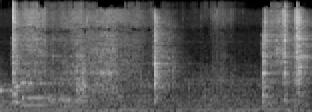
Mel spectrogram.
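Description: Chopped Vidalia onion, carrot, celery and green pepper are scraped off a board into a crockpot, giving a few close rasping, rubbing scrapes with brief pauses between them.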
